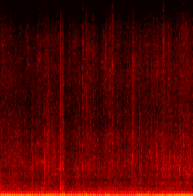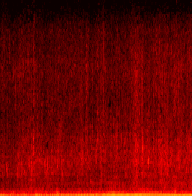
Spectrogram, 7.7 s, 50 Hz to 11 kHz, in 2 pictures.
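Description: Off-road 4x4 vehicle's engine running steadily, then revving up and growing louder about six seconds in as the vehicle pulls away.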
